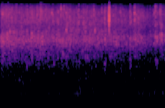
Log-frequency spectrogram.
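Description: Near silence: a faint, even hiss of room tone, with one tiny tick about a second and a half in.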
